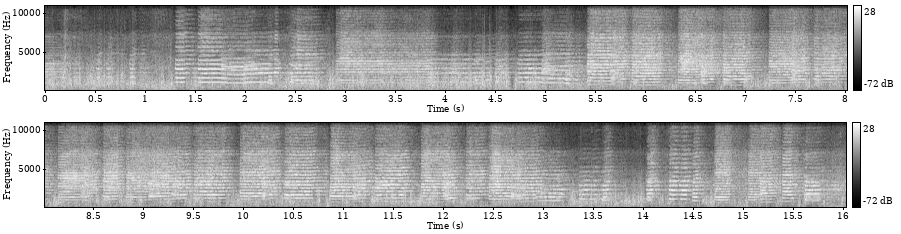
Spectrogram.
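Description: Basuri telolet multi-tone air horn on a tour bus playing a fast melody, its notes changing several times a second without a break, over the bus's engine and road noise.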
